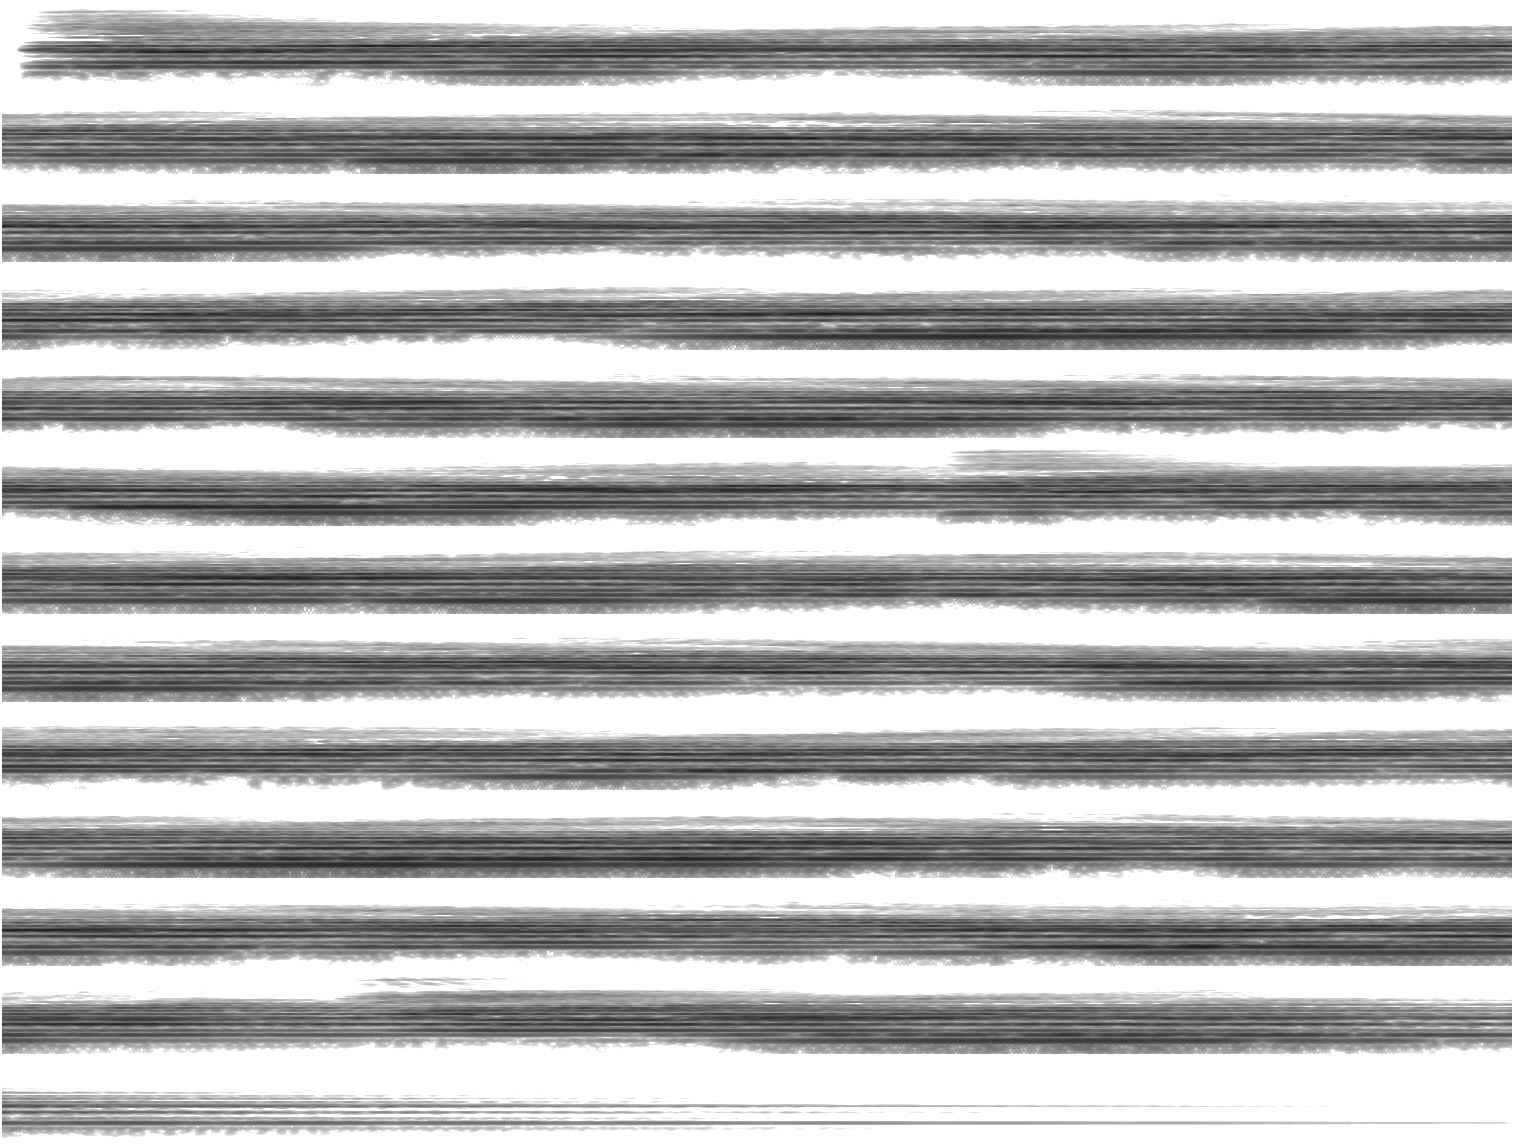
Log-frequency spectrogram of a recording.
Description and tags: angelic alien choir
done on reason on the malstrom graintable synth.
alien, futuristic, sci-fi, atmospheric, angelic, ethereal, soundscape, science-fiction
